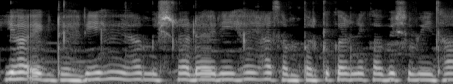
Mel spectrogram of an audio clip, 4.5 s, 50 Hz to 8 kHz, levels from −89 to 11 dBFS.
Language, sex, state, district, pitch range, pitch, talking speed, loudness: Hindi, female, Chhattisgarh, Raipur, 205-220 Hz, 215 Hz, 185 wpm, -19 LUFS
